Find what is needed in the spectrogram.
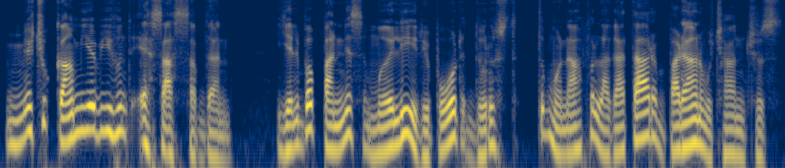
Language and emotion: Kashmiri, happy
